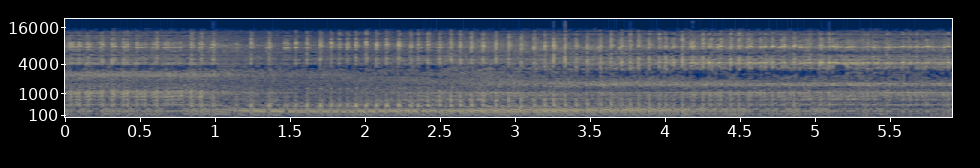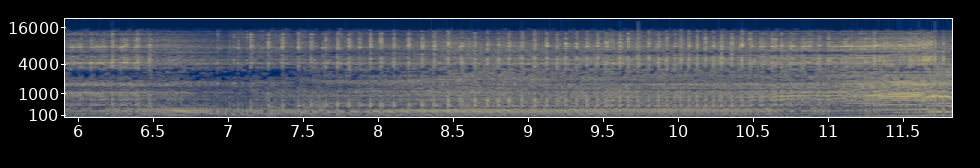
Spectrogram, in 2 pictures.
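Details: Marketplace Homelite-type string trimmer, bottle-fed 2-cycle fuel; sticky throttle cable, and dirt blew out of the muffler on starting. It revs high and buzzy with a raspy, uneven warble, sounding off; the owner jokes it seems hopped up. Cause unconfirmed.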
